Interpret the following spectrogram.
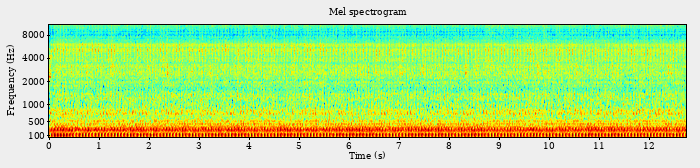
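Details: Motorcycle carburettor set by closing the air screw then opening to the highest-rpm point: even, steady putter at idle with no hunting, surging or misses; mixture set right and idle stable.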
